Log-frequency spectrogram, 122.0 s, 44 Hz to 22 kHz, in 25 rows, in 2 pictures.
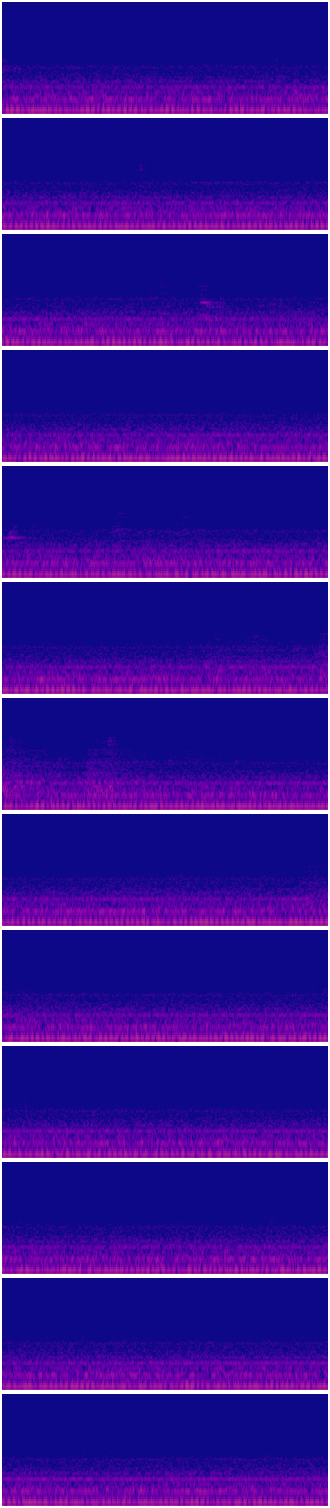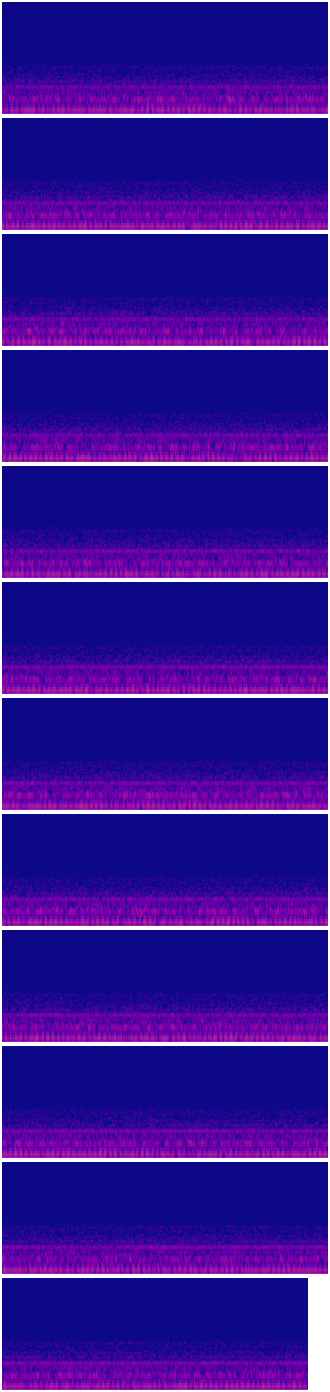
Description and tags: Room Tone Office Industrial Ambience 05
Indoors, Industrial, Tone, Ambience, Office, Room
